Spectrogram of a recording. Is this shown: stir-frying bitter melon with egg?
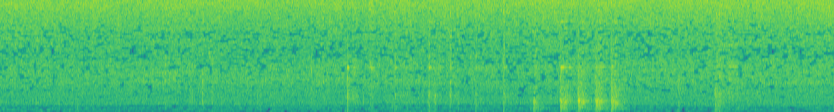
yes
